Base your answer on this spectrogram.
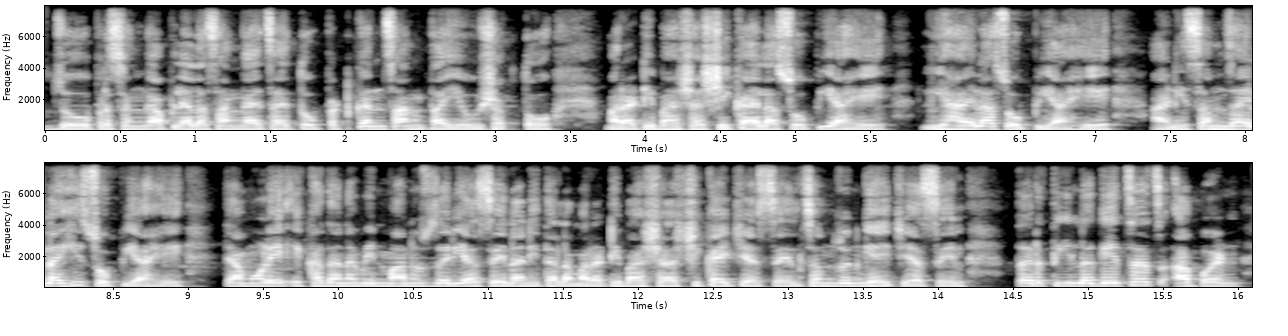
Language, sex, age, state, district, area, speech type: Marathi, male, 30-45, Maharashtra, Osmanabad, rural, spontaneous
